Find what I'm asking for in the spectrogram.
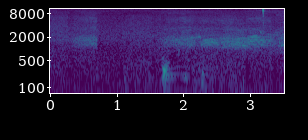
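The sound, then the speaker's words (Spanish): A large black crow missing one eye gives a single harsh caw, faint against a low steady hiss. “haciéndose corpóreo a partir de los zarcillos de la niebla, aparece un gran cuervo negro, un cuervo al que le falta un ojo.”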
